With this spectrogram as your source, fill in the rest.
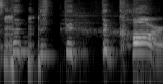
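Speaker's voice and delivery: acted furious stammer. Retelling how Dean storms in on Sam, with a mock rage stutter. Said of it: "He has like a rage stutter".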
